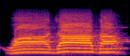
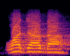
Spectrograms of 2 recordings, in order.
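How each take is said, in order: First: The vowels are drawn out and slow. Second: The vowels are short and said quickly. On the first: The speaker calls it wrong. "এভাবে বললে ভুল হবে" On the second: The speaker calls it right. "তাড়াতাড়ি"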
